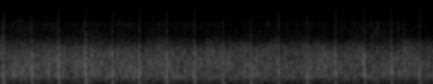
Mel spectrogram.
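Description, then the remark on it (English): An audience applauds steadily, a dense wash of clapping with a sharp, evenly spaced clap cutting through about three times a second, holding a steady level throughout with no voices. “Let's cheer for those past hours. Let's give them a hand.”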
